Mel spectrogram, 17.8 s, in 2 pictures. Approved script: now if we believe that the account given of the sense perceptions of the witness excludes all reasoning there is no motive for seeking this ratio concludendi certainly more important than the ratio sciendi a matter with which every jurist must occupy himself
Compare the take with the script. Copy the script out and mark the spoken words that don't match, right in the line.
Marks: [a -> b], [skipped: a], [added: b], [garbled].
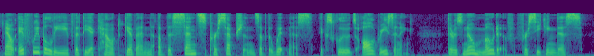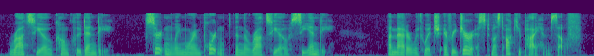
now if we believe that the account given of the sense perceptions of the witness excludes all reasoning there is no motive for seeking this ratio concludendi certainly more important than the ratio sciendi a matter with which every jurist must occupy himself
